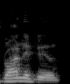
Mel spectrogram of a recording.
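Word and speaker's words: rendezvous: The Z and the final S are silent.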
